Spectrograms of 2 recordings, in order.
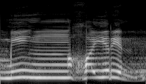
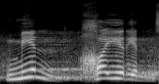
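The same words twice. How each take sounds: First: The n sound in min is blurred. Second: The n sound in min is clear. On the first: The speaker calls it wrong. "itu salah" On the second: The speaker calls it right. "sebab kho termasuk huruf izhar"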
